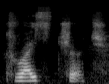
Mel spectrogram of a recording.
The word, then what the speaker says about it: Christ Church: is place oh yes Christ Church yeah we say it in the English not the German of course and slackened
